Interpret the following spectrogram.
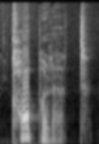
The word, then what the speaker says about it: corporate: of this world is corporate copyright it is not core rate here letter r is silent in british english and it is pronounced like cow and the stress is given on the first syllable not po po corporate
